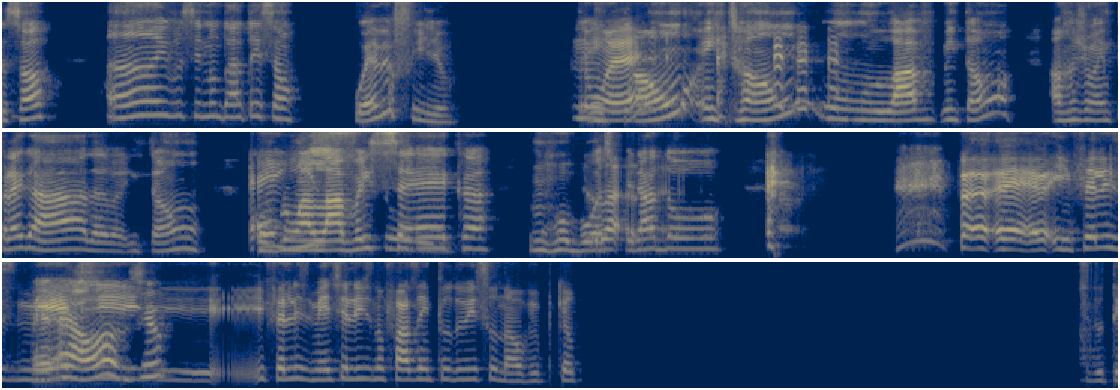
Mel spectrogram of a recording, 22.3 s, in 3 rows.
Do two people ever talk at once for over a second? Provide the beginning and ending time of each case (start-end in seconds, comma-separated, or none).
9.1-10.4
